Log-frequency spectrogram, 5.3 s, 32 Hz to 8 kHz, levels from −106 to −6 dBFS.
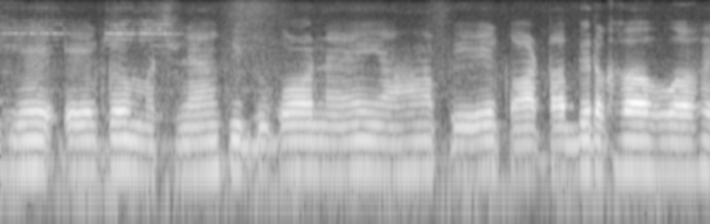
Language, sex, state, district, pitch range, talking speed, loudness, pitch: Hindi, male, Odisha, Nuapada, 120-125 Hz, 155 wpm, -18 LUFS, 125 Hz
